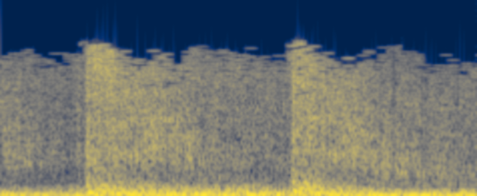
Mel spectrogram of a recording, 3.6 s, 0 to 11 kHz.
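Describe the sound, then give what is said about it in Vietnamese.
81 mm mortar shells exploding around the base of a cone-shaped hill in wartime: a continuous heavy, loud rumble with two sharper blasts standing out about a second and a half apart. “Tiếng Hồng bị ngắt bởi những tiếng nổ của đạn cối 81 ly. Địch bắn hú hòa xung quanh chân đồi chóp nón.”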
